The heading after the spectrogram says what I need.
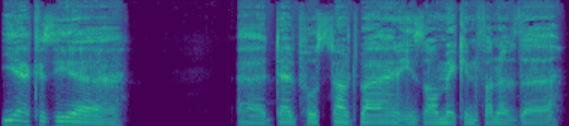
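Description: A man co-hosting a podcast while a little high, talking in a laid-back, drifting way and swearing casually, recorded inside a small closet. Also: flat delivery, measured pace, a little mellow, dry recording, studio quality. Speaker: podcast co-host. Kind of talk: casual chat.

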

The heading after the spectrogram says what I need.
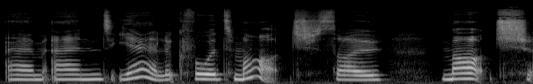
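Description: A woman's voice: fairly high pitch, drawn-out words, darkish tone. A woman, chatting casually and rambling with many fillers while sniffly from a cold. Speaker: podcast host. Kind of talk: casual solo chat.

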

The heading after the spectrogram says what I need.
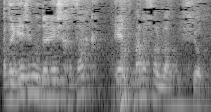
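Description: A man's voice: on the high side, animated. Young man thinking aloud, hesitant. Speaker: podcast co-host. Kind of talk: casual chat. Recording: faint background noise.

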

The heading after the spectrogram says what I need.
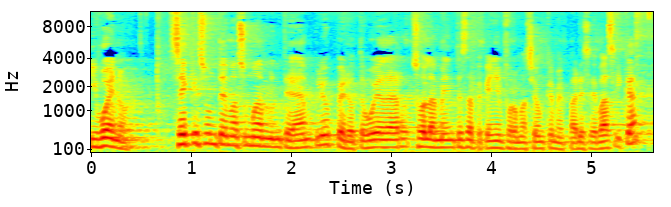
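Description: A man teaches safety procedures in a direct, instructive way, speaking straight to the listener and filling pauses with 'eh'. His voice is warm and mellow. The room is roomy with a long, ringing reverb. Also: medium pitch. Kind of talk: instructional talk addressed to the listener.

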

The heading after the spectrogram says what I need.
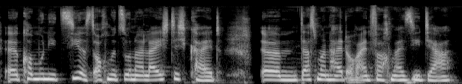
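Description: A woman's voice: medium pitch, flat delivery, fairly quick, a little mellow, dry recording. A woman with a German accent co-hosting a podcast, asking encouraging questions in a casual way with many fillers. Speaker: podcast co-host. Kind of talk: casual interview chat.

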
